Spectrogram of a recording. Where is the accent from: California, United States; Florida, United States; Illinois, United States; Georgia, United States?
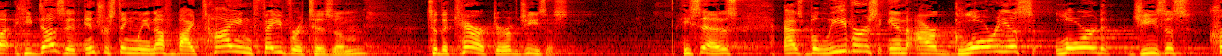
Georgia, United States; Atlanta; Now, back in our middle school growing up in Atlanta, we couldn't have, like, carbonated beverages during the day at all.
